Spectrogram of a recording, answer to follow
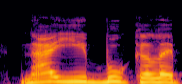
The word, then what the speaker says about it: Nayib Bukele: Nayib Bukele, president of El Salvador since 2019.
